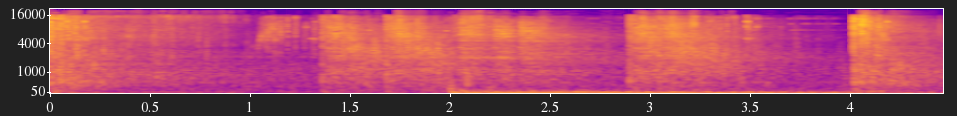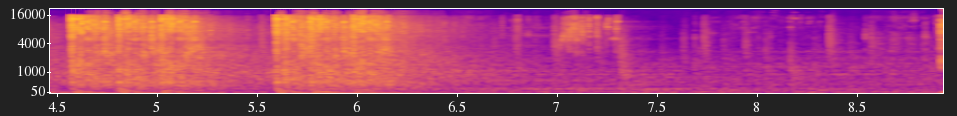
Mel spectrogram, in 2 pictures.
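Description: Bursts of automatic gunfire from the video game Control crack out in repeated volleys, loud and sustained with short gaps between them.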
